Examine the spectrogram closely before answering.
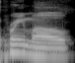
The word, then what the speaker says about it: Primo: like I said Joshua Primo Primo Primo uh what's his name Primo Prime let's go Prime Primo it is primo you said it right it's Primo Primo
